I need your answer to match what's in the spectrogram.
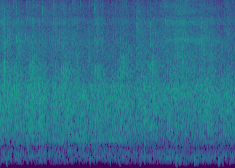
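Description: Sustained applause from an audience, a dense, steady wash of many hands clapping at once with no pauses, filling the whole stretch without any voices over it.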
